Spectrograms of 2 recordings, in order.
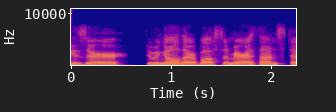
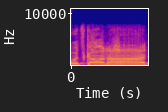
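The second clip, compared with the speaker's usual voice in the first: sudden dad voice, pitched very high; 10 semitones higher than usual. Retelling a video where kids were screaming: Jensen's dad voice. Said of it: "Jensen dad voice came out".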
